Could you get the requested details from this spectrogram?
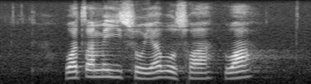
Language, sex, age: Tswana, male, 18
